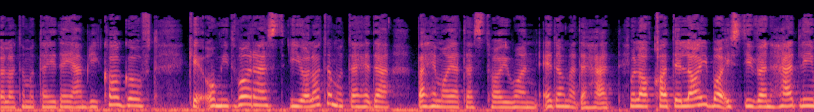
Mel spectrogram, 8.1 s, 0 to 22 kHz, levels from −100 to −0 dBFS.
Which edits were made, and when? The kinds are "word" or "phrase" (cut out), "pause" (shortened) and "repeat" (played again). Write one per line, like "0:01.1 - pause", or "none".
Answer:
0:06.3 - word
